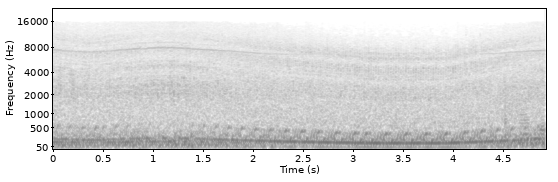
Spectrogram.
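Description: Dump truck engine in Farming Simulator 19, a steady, loud, close drone with a slowly shifting pitch that runs through the whole stretch with no voices over it.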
